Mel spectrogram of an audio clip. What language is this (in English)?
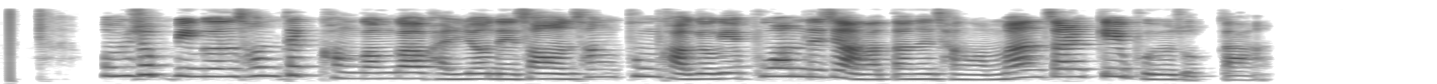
Korean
